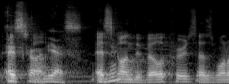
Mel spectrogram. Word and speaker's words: Eskan: Eskan, yes.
